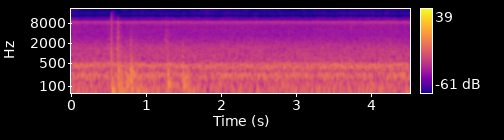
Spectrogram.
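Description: Honey bees buzz around an open hive in a steady, moderately faint drone, with a few brief knocks early on.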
